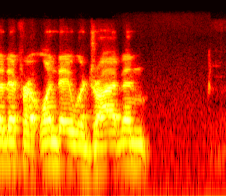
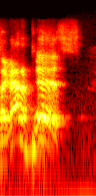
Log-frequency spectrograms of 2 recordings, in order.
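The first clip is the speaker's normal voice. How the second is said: higher, matter-of-fact; casual bus driver; 8 semitones higher than usual. Retold or imitated. Driver telling Dave why he's leaving the seat, matter-of-fact. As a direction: toss it off like it's nothing. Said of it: "He goes".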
